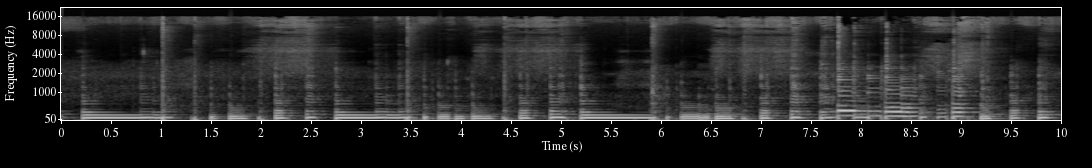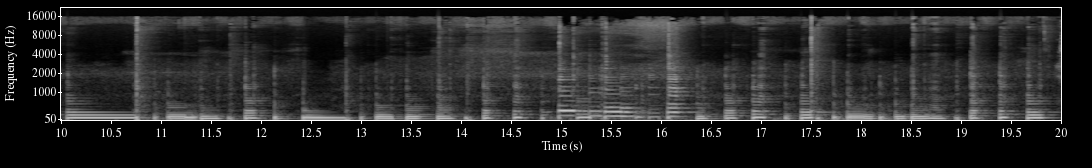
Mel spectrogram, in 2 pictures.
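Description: Electric bass guitar playing a D minor groove: held low notes broken up by quick runs of short notes, with fast higher phrases from a learned lick inserted into the groove about eight seconds in and again around fifteen seconds.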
